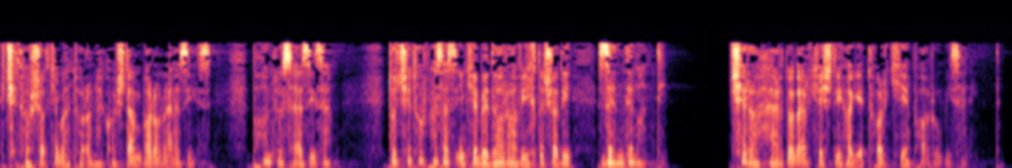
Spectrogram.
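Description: A man voicing a naive, excitable young man in an audiobook, speaking eagerly. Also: mid-range voice, vocal fry, breathy edge, dry recording. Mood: affectionate. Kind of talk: audiobook reading. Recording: dull lo-fi dry recording.

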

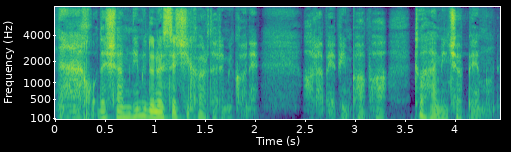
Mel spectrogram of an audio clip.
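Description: A man voicing a weary, worried mother who speaks softly and often whispers, in an audiobook reading. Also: lowish voice, slightly rough, dry recording, studio quality. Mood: worried hush. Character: tired worried mother, gentle and firm. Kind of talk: audiobook character voice.

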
